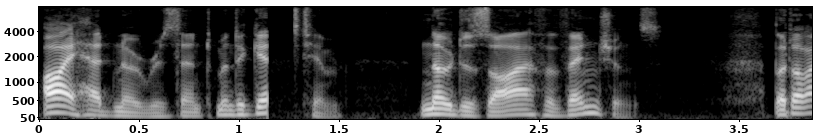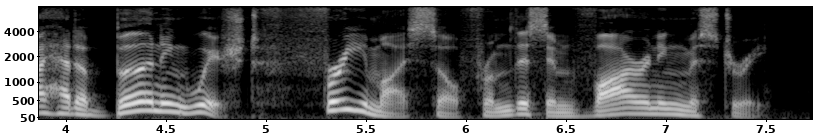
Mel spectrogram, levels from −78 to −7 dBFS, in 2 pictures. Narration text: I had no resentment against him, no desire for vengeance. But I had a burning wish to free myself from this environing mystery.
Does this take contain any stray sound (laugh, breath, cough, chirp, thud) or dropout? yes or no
yes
